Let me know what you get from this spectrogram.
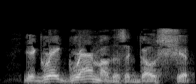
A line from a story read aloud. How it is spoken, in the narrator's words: Kirk growled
